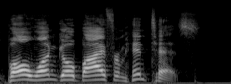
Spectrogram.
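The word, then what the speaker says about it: Hentges: It's at the dish, and he watches ball one go by from Hintez. I think it's Hintez, if I'm saying his name wrong. No way it's Hint-Jez.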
